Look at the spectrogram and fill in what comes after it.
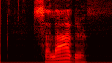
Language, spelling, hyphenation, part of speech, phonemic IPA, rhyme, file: Dutch, salade, sa‧la‧de, noun, /saːˈlaːdə/, -aːdə, Nl-salade.ogg
- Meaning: 1. salad (a food made primarily of a mixture of raw ingredients, typically vegetables) 2. lettuce 3. a sallet, a salade (certain type of round helmet)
